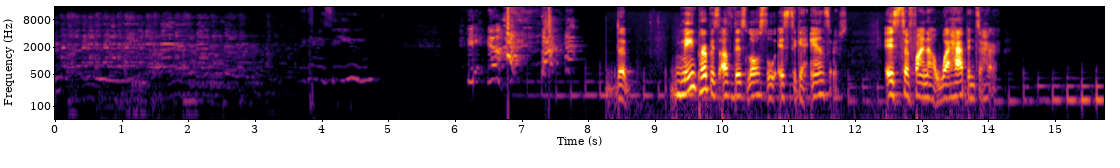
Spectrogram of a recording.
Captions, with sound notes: (laughing) Is to find out what happened to her.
